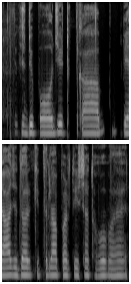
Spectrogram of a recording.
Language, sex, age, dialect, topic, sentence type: Magahi, male, 51-55, Central/Standard, banking, question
